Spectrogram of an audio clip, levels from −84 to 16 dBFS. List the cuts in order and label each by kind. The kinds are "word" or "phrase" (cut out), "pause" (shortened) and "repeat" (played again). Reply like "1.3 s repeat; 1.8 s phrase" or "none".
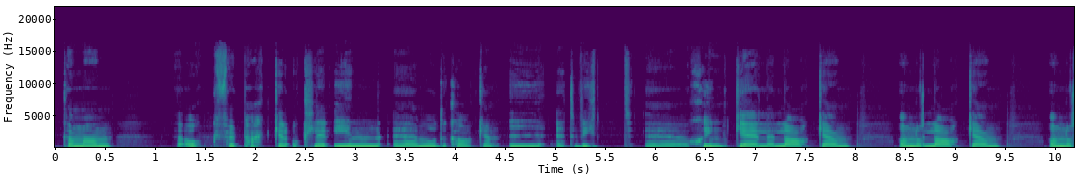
8.7 s repeat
